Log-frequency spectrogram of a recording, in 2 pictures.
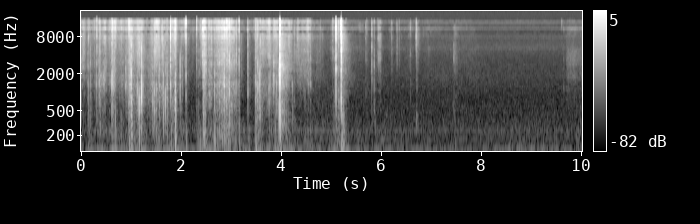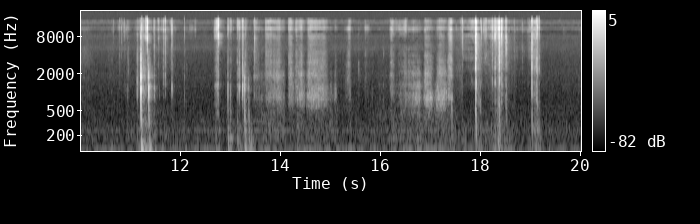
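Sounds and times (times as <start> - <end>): paper rustling: 0.0 - 6.3.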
